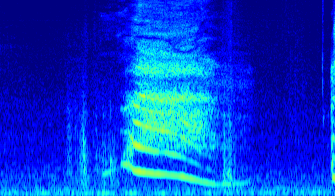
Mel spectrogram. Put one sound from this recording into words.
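A boy yawns loudly and long.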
